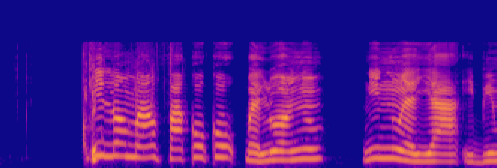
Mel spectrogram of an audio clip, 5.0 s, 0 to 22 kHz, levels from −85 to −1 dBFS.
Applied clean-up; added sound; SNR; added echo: neural mask model RNNoise.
